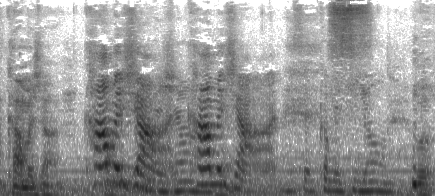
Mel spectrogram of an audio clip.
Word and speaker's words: Comissiong: Well, Comissiong. actually, interesting enough, where I'm from, in Trinidad, it is pronounced Comissiong. Okay. But where my grandparents are from, which is Grenada, it's Okay. more commonly pronounced Comissiong. Comissiong.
